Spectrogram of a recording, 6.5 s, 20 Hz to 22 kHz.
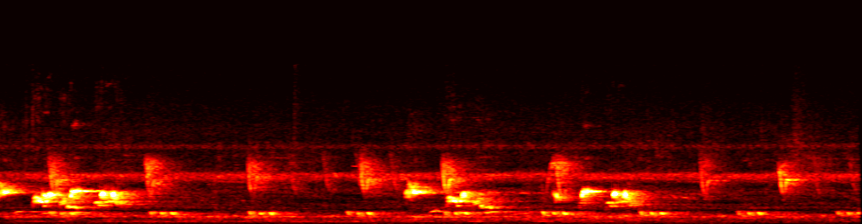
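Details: Decoy red-whiskered bulbul in Vietnam, 22 April 2019, singing during trapping to attract wild birds: rapid, closely spaced whistled and warbled phrases overlapping a continuous train of low buzzing insect pulses.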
